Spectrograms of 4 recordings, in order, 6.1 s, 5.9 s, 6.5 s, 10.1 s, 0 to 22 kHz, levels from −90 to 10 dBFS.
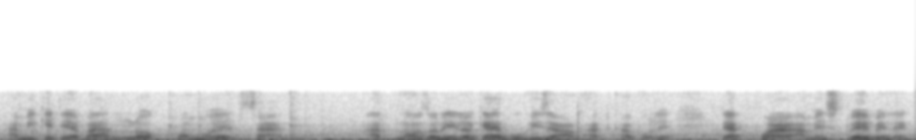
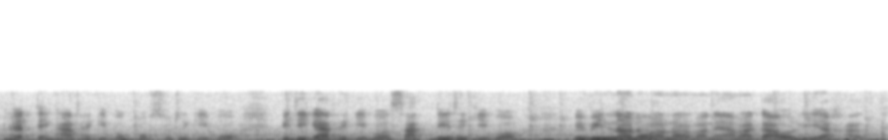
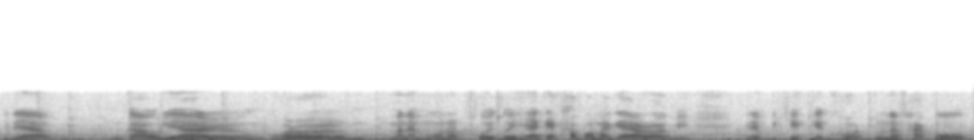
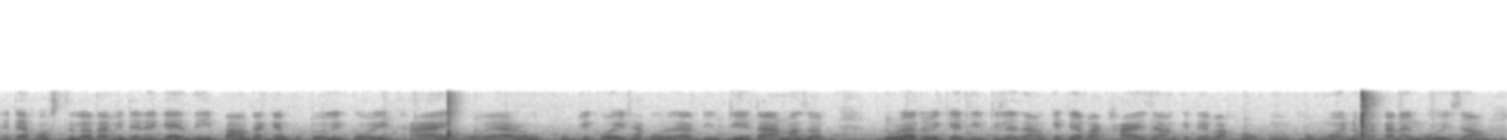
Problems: none marked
